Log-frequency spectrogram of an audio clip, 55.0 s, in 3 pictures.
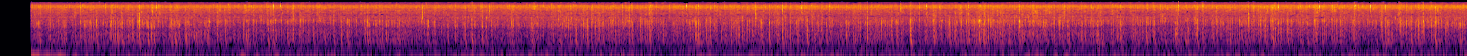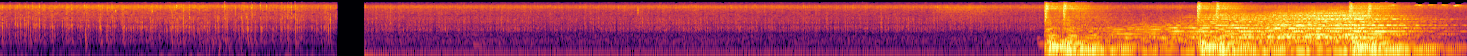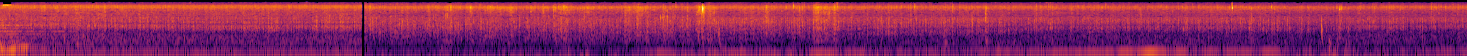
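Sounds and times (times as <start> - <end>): steady rain falling: 0.4 - 55.0.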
